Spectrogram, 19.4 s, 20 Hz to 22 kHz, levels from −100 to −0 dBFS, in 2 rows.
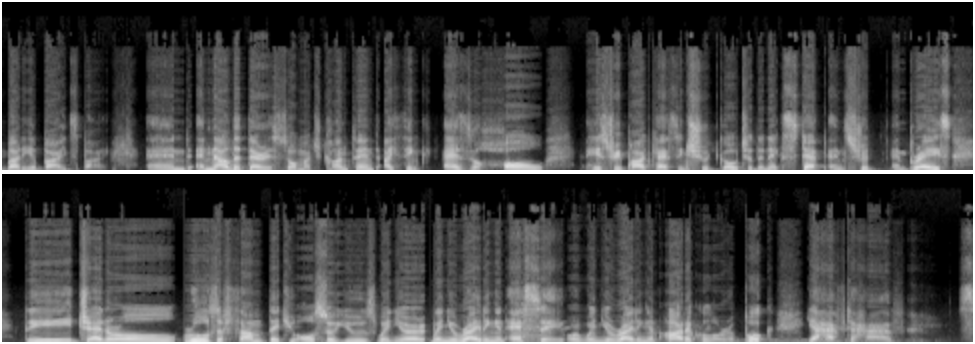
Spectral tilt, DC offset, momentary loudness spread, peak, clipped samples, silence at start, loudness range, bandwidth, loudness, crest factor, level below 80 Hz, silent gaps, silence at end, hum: -3.5 dB/octave; under 0.1%; 12 LU; -8 dBFS; under 0.1%; 0 s; 5 LU; 18.5 kHz; -23 LUFS; 16 dB; -66 dBFS; none; 0 s; none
